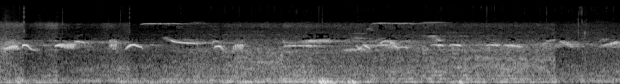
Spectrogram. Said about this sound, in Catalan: És un ocell. És un pardalet. Bueno, tots coincidim, no?, en identificar el cant d'un ocell, però de quin ocell es tracta? Quin significat té ese cant de ritme repetitiu?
